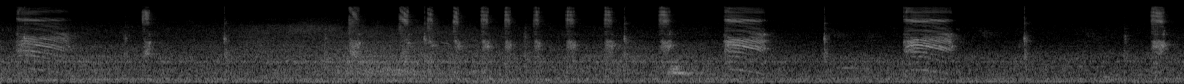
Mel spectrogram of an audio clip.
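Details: Eastern grey squirrel giving alarm calls: a series of sharp, broadband kuk barks in irregular bursts, several with raspy, wavering quaa-like drawls, over a steady background hiss.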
